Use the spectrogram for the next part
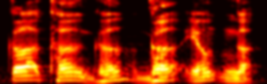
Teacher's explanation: प्रथम पंच व्यंजनों का उच्चारण कंठ से होता है इसलिए उसे कंठ वर्ग के व्यंजन कहते हैं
